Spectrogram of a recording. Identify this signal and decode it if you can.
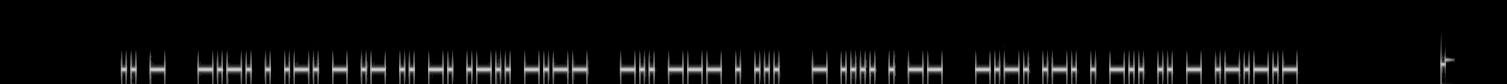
Morse code, heard as a keyed tone, about 25 wpm, 700 Hz. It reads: IT CERTAINLY DOES THEM CREDIT.
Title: Sentences from Top 1000 Words 25wpm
